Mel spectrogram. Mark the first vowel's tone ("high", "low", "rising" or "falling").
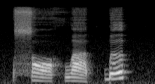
low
